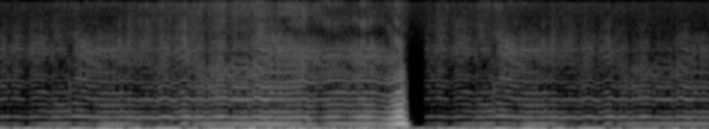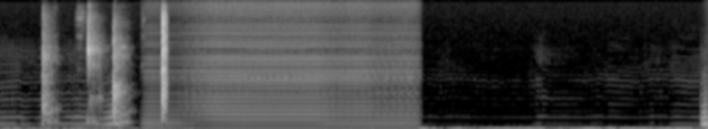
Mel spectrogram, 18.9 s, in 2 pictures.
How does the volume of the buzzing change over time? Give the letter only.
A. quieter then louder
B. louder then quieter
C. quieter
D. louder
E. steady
B.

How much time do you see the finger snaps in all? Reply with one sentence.
The finger snaps can be heard for 2 seconds in total.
